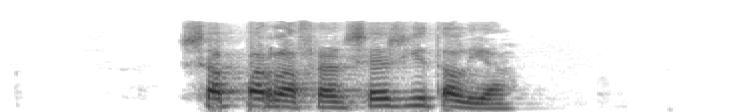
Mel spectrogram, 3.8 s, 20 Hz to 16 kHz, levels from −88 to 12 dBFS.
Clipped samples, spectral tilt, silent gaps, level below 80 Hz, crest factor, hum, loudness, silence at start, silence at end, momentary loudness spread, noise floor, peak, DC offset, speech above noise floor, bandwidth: under 0.1%; -5 dB/octave; none; -62 dBFS; 14 dB; none; -13 LUFS; 0.9 s; 1.2 s; 7 LU; -82 dBFS; -2 dBFS; under 0.1%; 70 dB; 8 kHz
